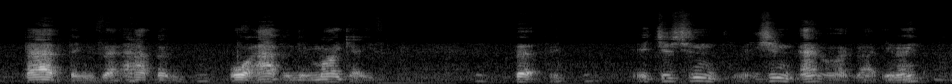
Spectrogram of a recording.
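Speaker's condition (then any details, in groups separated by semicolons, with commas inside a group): Traumatic brain injury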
